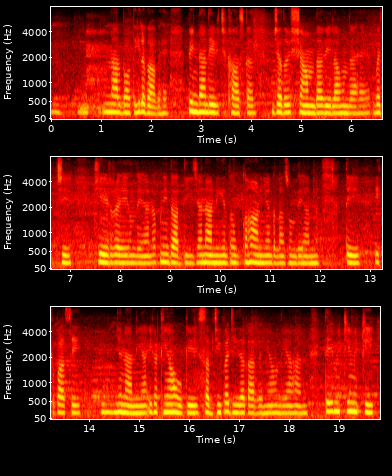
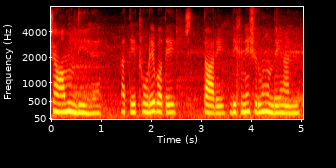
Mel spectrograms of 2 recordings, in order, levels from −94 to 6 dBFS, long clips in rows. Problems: none marked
